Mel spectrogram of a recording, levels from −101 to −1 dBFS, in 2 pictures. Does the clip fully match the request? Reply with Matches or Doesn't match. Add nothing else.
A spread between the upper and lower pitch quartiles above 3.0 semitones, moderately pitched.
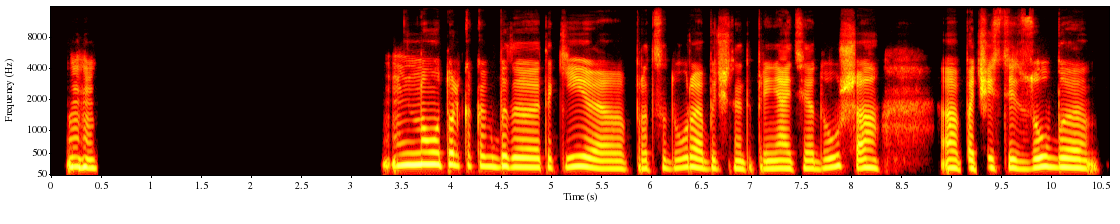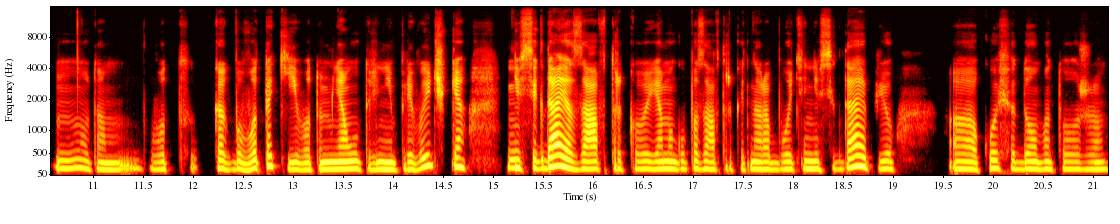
Matches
